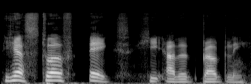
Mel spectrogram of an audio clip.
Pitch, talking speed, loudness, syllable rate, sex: 140 Hz, 165 wpm, -18 LUFS, 4.4 syllables/s, male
